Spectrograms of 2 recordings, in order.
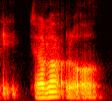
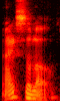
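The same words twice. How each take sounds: First: "Axolotl" slowly drawn out, each syllable stretched; mispronounced axolotl. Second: "Axolotl" said quickly and softer, with a crisp t; correct axolotl. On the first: Retold or imitated. Friend mocking how he said the animal's name, slow. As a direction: mimic his stretched, wrong "Axolotl". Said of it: "you went". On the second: Shown as a demonstration. Host insisting on his own pronunciation, quietly. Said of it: "Don't you tell me how to pronounce my T's".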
